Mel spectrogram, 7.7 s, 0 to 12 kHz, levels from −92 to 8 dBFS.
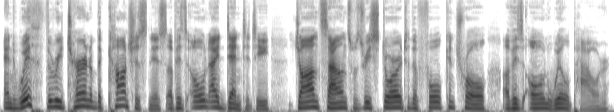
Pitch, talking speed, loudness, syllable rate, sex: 140 Hz, 190 wpm, -21 LUFS, 5.1 syllables/s, male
